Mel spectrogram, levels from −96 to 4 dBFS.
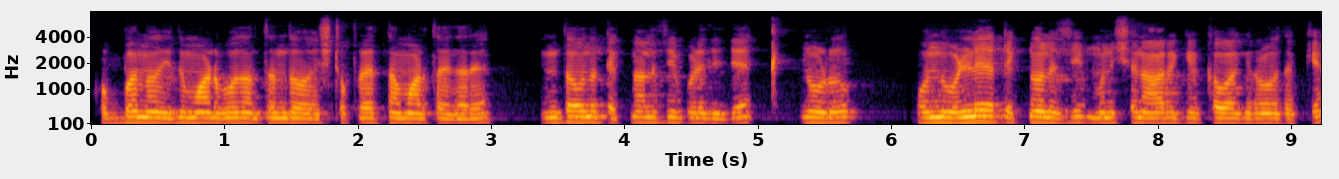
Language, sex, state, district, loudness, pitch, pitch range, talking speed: Kannada, male, Karnataka, Bellary, -18 LUFS, 130 Hz, 125-140 Hz, 130 wpm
